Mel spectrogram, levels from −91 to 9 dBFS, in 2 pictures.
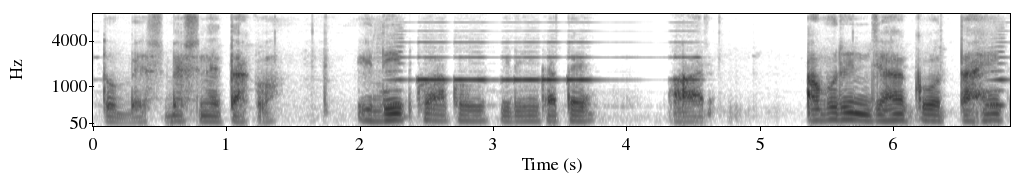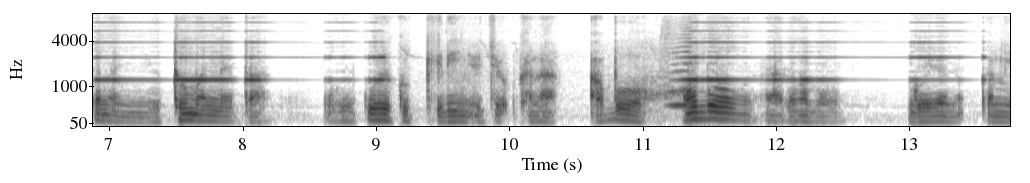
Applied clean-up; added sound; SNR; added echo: neural mask model RNNoise.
